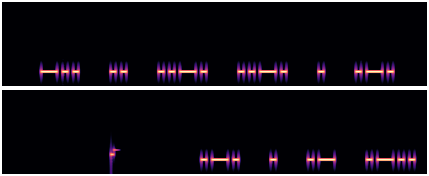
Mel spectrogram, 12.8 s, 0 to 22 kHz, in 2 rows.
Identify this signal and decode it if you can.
Morse code, heard as a keyed tone, about 15 wpm, spaced as for 11 wpm, 700 Hz. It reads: DIFFER REAL
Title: 2x Character Spacing - Top 300 Words - 15wpm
